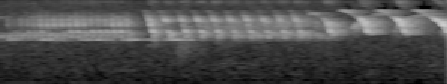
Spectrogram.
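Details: Domestic canary in full song, a lure for young canaries: a long steady high rolling trill breaking into quick stuttered notes and a few looping downward swoops.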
